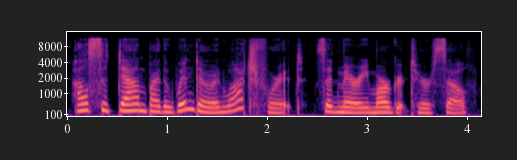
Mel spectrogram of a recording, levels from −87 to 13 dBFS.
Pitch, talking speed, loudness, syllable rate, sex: 235 Hz, 215 wpm, -18 LUFS, 5.0 syllables/s, female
